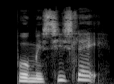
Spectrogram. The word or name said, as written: bommesislag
